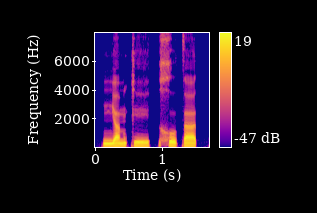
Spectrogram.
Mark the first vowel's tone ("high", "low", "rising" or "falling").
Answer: rising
